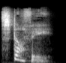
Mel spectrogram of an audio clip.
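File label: "stuffy", English, uk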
